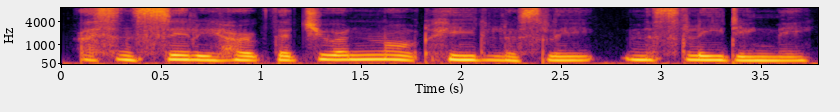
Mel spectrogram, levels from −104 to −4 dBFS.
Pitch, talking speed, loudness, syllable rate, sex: 170 Hz, 160 wpm, -19 LUFS, 5.2 syllables/s, female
